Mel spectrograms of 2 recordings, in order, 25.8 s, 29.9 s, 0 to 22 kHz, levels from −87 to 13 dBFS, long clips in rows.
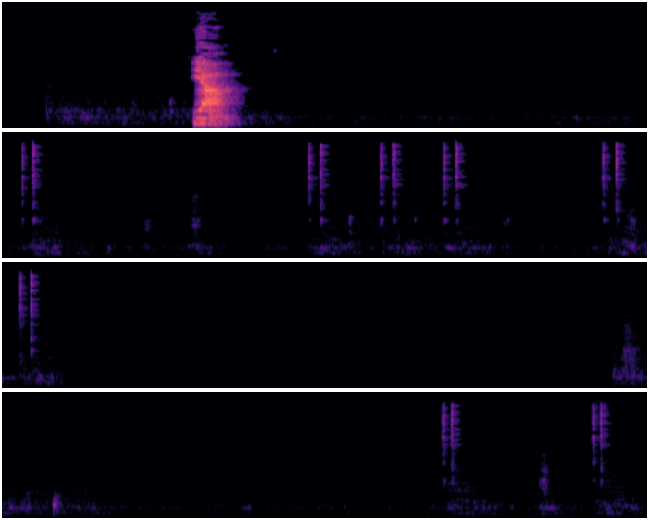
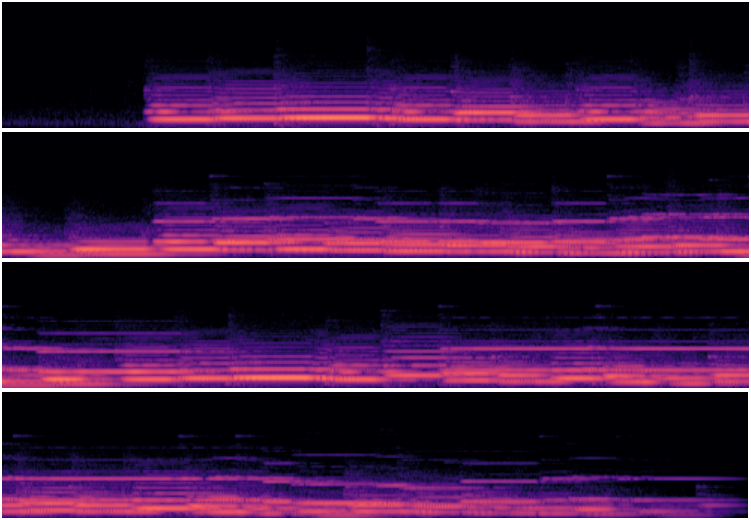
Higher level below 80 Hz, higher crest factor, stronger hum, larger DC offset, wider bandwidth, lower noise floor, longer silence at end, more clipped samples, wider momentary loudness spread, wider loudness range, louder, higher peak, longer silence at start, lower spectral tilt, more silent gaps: second, -80 dBFS vs -54 dBFS; first, 34 dB vs 12 dB; neither; neither; first, 16 kHz vs 3.5 kHz; first, -85 dBFS vs -74 dBFS; first, 13.2 s vs 0.3 s; neither; first, 30 LU vs 10 LU; first, 26 LU vs 6 LU; first, -19 LUFS vs -26 LUFS; first, -2 dBFS vs -14 dBFS; first, 1.9 s vs 1.45 s; second, -3 dB/octave vs -11 dB/octave; neither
